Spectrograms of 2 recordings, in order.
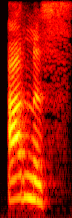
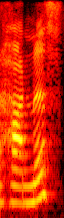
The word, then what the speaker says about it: honest: Honest. Jadi ini bukan honest tapi honest. Honest gitu ya.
